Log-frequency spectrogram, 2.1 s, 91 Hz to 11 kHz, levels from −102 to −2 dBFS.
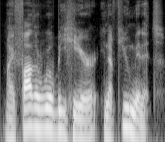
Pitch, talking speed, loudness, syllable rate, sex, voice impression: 115 Hz, 260 wpm, -16 LUFS, 6.7 syllables/s, male, very masculine, slightly old, thick, powerful, cool, slightly wild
